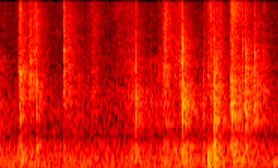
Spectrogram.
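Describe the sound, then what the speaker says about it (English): A deck of playing cards for a tabletop board game being shuffled, with a quick series of soft riffling bursts, faint and close, no talking. "then we will shuffle these cards"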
